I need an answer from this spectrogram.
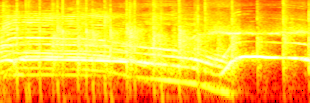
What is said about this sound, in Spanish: Así que un aplauso para...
